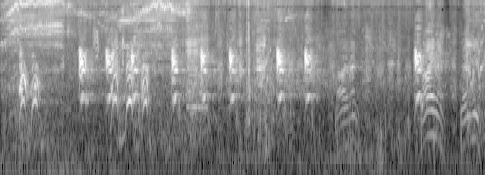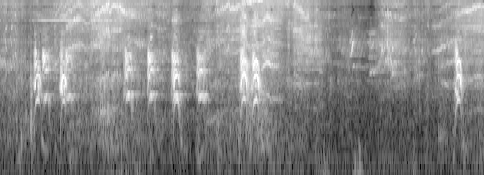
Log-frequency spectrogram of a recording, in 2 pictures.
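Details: Kerry Blue Terriers playing with a Traxxas E-Revo remote-control car, giving bursts of sharp, harmonic barks in irregular clusters throughout, mixed with frequent human talking and faint motor whirring.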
